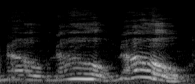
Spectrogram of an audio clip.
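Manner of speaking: real grief swelling; rising wail. Real, not acted. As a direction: let the denial break into a cry. Reacting to the death news.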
